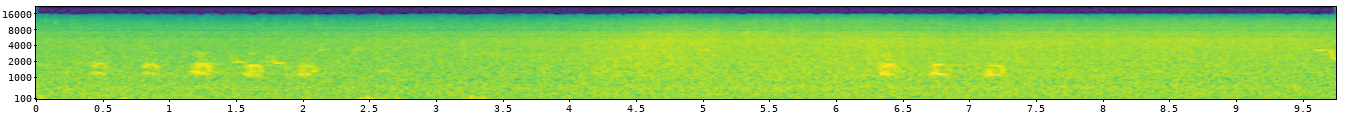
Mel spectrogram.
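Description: A bird calling in two short runs of quick repeated notes, four near the start and three about two-thirds of the way in, over a steady outdoor hiss that swells slightly about halfway through.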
